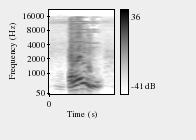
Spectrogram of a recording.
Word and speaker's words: both: l in both both there's no l in it it's pronounced both that's what i'm saying both both you sound like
